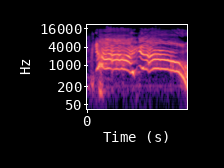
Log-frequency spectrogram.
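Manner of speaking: wordless-sounding tantrum howl; freaking out. Retold or imitated. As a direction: imitate a thrashing child's wild yell. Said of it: "Like, freaking out about this bracelet".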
